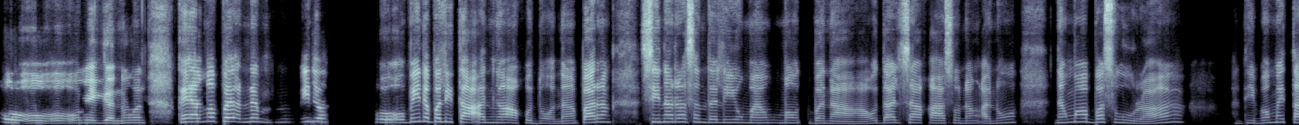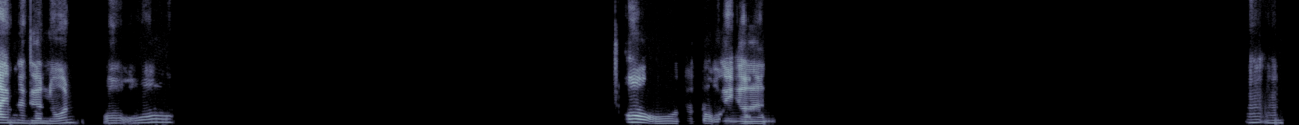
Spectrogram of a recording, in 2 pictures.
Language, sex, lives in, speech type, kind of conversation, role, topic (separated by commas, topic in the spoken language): Filipino, female, Philippines, conversation, podcast, host, Paano ninyo itinatago ang pagkain at itinatabi ang basura kapag nagkakamping kayo?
